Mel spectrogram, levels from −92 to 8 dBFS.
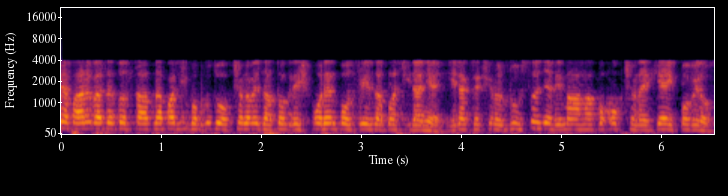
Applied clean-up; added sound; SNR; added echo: neural mask model DeepFilterNet 3.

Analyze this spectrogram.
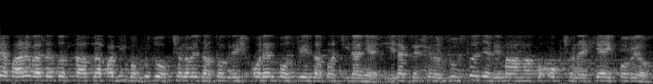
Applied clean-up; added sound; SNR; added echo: neural separator model SepFormer DNS4.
